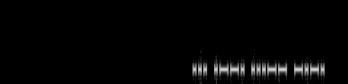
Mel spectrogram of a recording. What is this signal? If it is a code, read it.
Morse code, heard as a keyed tone, about 46 wpm, 700 Hz. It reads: SP3C
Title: DXCC-100 Call Signs - 4 Characters - 45wpm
